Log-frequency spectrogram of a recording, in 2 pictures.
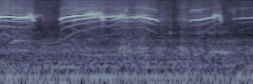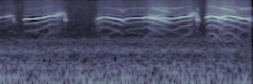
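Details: Quail chick calling for its mother with long, wavering high whistles and falling peeps, run almost together, over a noticeable background rumble.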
